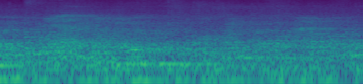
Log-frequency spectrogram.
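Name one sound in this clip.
Several people chatter in the background of a busy hall.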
